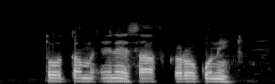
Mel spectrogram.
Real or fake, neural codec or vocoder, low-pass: real; none; 7.2 kHz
